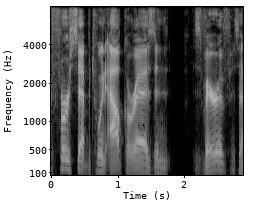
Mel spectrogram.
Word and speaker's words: Zverev: I was at work last night when the first set between Alcaraz and Zverev, is that how you say it? Zverev, yeah.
